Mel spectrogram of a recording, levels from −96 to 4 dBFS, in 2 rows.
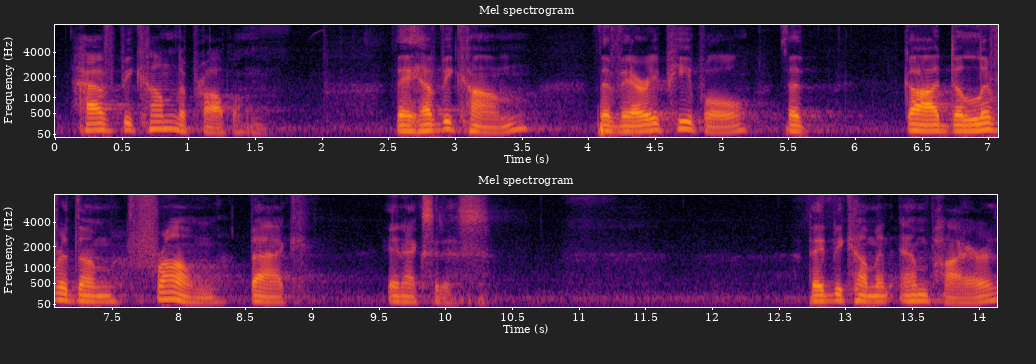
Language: English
